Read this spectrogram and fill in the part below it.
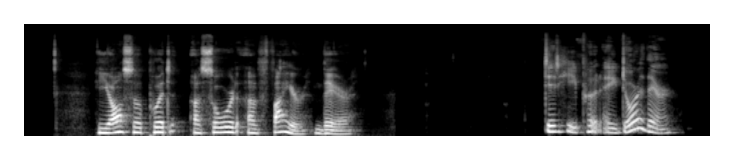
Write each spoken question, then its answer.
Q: Did he put a door there?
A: No, he put a sword there.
